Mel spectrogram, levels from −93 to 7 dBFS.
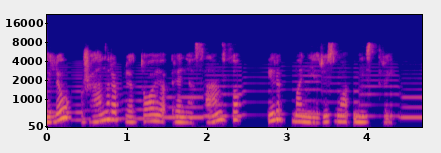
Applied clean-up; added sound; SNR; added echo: neural mask model RNNoise.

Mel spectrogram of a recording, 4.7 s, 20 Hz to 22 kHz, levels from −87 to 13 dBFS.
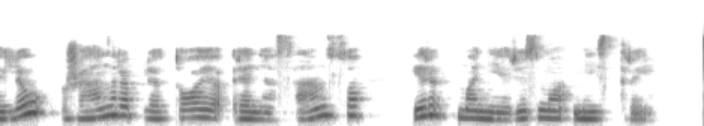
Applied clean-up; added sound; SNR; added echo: none; none; none; none.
